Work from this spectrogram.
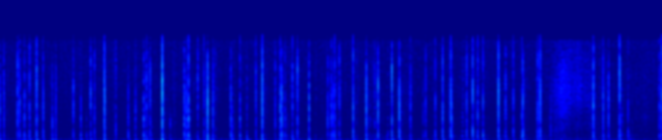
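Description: Long pointed nails tap and scratch the top of a black, textured faux-leather hard-shell microphone case with a zipper, lying flat on fur. Rapid, quiet taps come in a dense, uneven stream, each short and dull with a low thump. Near the end, a brief soft scratchy hiss comes through.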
